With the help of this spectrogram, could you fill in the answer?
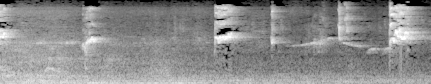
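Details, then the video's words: A Jalak Rio myna sings to prompt other Rio birds: a few loud, separate squeaky whistles and harsh chips with pauses, including a drawn-out falling whistle, over a faint low rumble. "JALAK RIO GACOR untuk pancingan RIO RIO BAHAN OMBYOKAN & MALAS BUNYI"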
